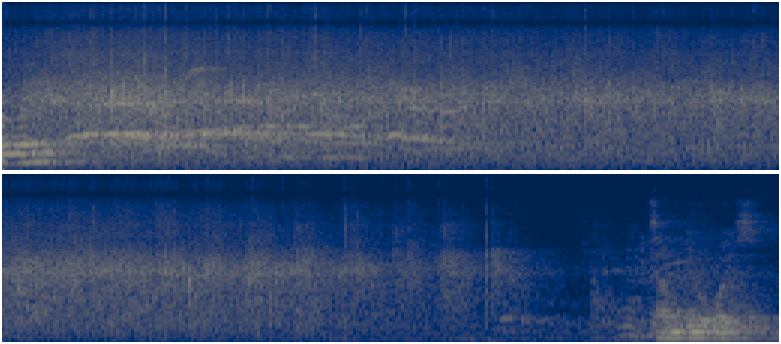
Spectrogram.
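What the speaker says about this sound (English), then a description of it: "Round of applause for our Jazz Workshop award winner." Audience applause at a school awards ceremony for a jazz workshop award, a steady wash of clapping from a crowd that fades slightly before a voice speaks near the end.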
